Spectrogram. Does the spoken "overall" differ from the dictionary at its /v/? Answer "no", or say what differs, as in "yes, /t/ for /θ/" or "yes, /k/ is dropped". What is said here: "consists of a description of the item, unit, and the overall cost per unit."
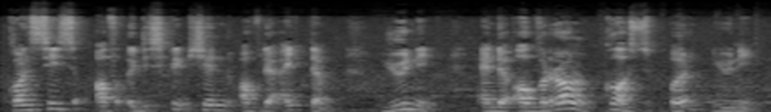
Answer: no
